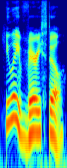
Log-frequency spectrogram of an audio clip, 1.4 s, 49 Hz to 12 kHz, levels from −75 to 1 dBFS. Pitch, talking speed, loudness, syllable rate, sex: 165 Hz, 175 wpm, -15 LUFS, 4.1 syllables/s, male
